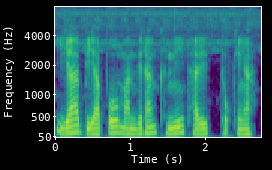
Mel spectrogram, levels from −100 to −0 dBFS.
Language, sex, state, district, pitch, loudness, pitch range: Garo, male, Meghalaya, West Garo Hills, 125 Hz, -18 LUFS, 115-140 Hz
